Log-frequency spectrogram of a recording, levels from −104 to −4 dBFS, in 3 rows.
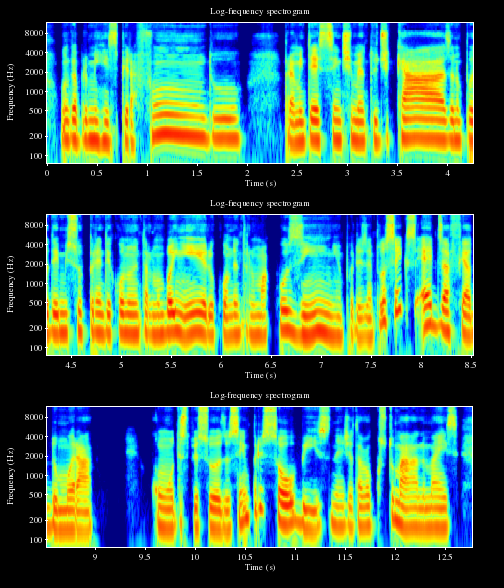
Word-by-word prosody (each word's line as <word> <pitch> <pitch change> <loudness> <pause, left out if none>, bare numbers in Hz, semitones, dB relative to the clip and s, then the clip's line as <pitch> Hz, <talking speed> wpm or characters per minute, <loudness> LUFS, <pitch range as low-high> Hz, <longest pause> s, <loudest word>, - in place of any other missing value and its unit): Um - - -2
lugar 180 +1 +2
pra 180 +1 -4
mim 180 -1 +2
respirar 170 -1 -3
fundo, 205 -3 0 0.4
pra 160 - -1
mim 165 +1 0
ter 180 - +3
esse 175 0 +2
sentimento 175 -2 0
de 170 +3 -1
casa, 185 -1 +4
não 175 - -1
poder 175 -1 0
me 175 0 -1
surpreender 175 -1 -2
quando 170 0 0
eu - - +2
entrar 165 0 -4
em - - -2
um 165 - -1
banheiro, 170 -1 +3
quando 155 0 -4
entro 160 0 -6
em - - -3
uma 155 0 -3
cozinha, 165 -3 0
por 165 +1 -11
exemplo. 145 - -4
Eu - - +2
sei 375 +9 +2
que - - -8
isso - - -3
é 220 - +5
desafiador 175 -8 +1
morar 145 -2 0 0.6
com 155 -1 -2
outras 150 - -1
pessoas. 155 -2 -1
Eu 140 - -3
sempre 220 - -1
soube 180 - +2
isso, 170 +7 -3
né? 165 -1 -5
Já 165 - -6
estava 160 +1 -3
acostumada. 155 -4 -1
Mas, 155 +1 -2
170 Hz, 230 wpm, -25 LUFS, 160-185 Hz, 0.6 s, é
